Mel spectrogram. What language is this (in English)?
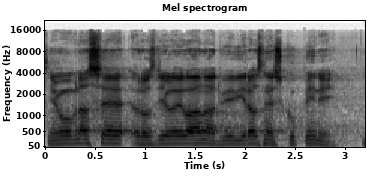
Czech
